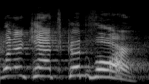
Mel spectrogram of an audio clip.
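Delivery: ordinary talk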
